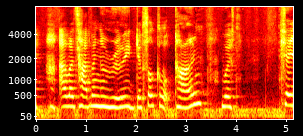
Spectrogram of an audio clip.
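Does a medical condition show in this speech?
Yes: cerebral palsy.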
